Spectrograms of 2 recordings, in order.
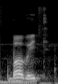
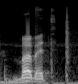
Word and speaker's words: Bobbit: nombre asumiré que sí su nombre bobbit o bueno pronunciado en inglés bobet o algo así se lo dio un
